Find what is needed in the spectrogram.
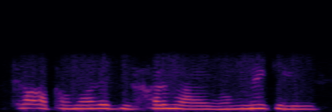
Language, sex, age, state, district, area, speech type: Hindi, female, 18-30, Bihar, Begusarai, rural, conversation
